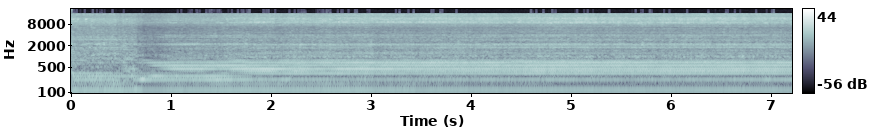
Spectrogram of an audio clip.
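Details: Yamaha 15 hp two-stroke outboard that is hard to start and dies when throttled: a loud, uneven sputtering drone that never gains power, caused by stuck piston rings and a dirty exhaust.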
